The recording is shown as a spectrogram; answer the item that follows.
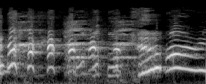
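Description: Very high-pitched, cartoonish laughter: quick ha-ha pulses about five a second, then one long drawn-out note that bends up and down near the end.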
